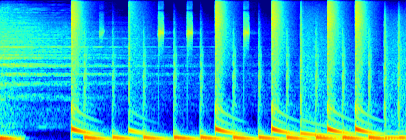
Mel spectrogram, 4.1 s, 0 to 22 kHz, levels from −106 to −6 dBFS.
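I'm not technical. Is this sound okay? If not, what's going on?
Yes, this music clip sounds fine. Nothing in it stands out as a technical problem.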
